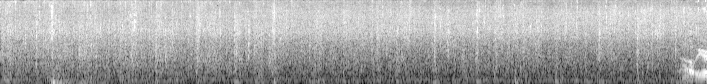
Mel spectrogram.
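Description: Steady heavy rain pours down in the Days Gone video game, an even, dense hiss with scattered droplet patter throughout, ending in a louder swell.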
